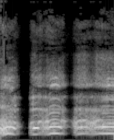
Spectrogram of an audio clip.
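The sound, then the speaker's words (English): A voice imitates a rooster crowing, giving three loud, strained, harmonic bursts in quick succession, each broken by a brief pause, with no other talk. “Hey, you got a rooster in that repertoire?”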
